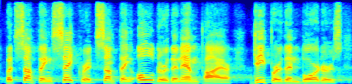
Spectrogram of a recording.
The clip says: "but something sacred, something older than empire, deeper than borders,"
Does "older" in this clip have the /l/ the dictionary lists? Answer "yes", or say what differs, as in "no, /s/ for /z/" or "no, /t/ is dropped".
yes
